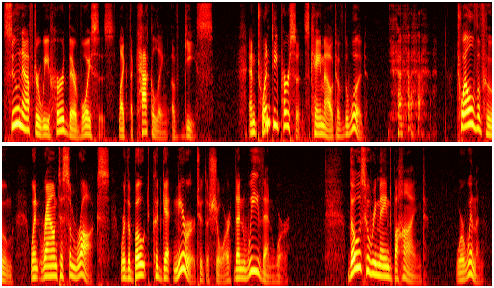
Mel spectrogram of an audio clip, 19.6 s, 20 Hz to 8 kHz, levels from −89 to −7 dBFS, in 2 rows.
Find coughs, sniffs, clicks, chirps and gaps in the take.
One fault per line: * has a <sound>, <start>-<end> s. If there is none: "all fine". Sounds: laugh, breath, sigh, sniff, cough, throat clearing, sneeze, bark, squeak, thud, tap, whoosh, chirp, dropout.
* has a laugh, 7.7-8.7 s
